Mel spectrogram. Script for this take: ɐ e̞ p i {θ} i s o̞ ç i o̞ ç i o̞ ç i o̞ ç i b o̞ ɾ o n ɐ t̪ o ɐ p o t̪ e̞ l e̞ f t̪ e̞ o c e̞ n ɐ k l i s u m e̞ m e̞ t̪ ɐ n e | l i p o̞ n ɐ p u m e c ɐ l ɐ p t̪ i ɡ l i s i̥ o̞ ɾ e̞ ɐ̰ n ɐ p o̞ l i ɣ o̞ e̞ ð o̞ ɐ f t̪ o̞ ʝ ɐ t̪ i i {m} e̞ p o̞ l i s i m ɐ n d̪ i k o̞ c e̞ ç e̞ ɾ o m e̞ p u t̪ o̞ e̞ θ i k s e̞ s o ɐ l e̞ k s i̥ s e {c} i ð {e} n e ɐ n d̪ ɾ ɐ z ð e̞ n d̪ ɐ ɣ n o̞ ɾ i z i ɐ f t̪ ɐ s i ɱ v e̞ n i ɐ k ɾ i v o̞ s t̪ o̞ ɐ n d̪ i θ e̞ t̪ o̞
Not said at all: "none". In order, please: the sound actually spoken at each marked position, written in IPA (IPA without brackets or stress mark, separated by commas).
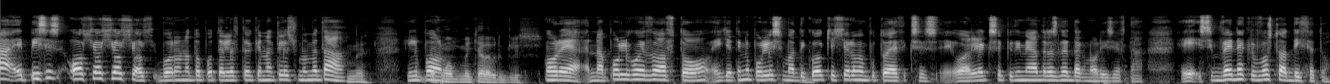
s, n, p, i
